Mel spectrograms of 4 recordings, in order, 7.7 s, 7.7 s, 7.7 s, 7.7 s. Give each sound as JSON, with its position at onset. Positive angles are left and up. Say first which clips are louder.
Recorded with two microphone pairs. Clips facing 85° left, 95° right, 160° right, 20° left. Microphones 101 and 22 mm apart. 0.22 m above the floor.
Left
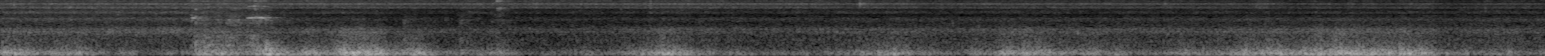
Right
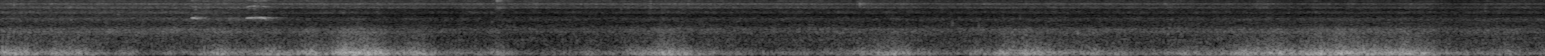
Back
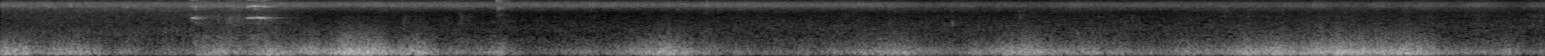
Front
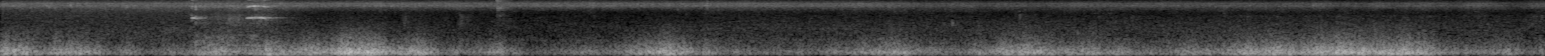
{"t": 0.9, "sound": "dripping", "louder": "left 7 dB, even", "azimuth_deg": 105}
